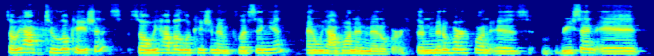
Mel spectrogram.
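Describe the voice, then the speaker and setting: An eighteen-year-old woman from the Dominican Republic presenting a webinar as a student, steady and explanatory. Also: mid-range voice.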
